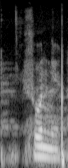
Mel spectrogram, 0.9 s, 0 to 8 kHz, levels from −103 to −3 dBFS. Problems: background sounds at intervals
